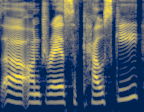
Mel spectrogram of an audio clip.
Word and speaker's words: Andrzej Sapkowski: didn't actually read the the books I always mispronounce the author's name of the Richard books I think it's Andrzej Sapkowski but the the The Witcher stories are pretty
